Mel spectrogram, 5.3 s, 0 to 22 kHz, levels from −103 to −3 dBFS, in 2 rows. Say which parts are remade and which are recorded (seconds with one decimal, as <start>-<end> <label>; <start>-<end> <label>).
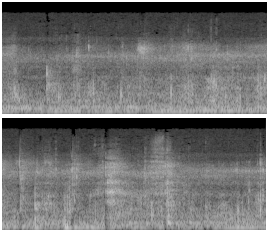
0.0-0.7 remade; 0.7-2.5 recorded; 2.5-5.3 remade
